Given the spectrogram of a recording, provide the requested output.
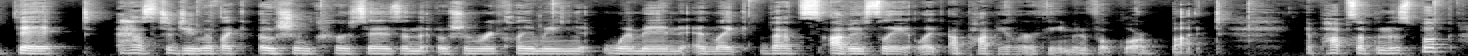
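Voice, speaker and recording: Woman, low voice, casual book reviewer, enthusiastic, gushing, emphatic phrasing, chatty vlog delivery. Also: a little mellow.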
